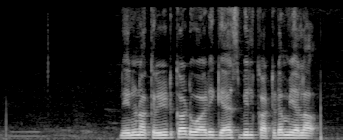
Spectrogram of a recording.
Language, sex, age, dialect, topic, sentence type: Telugu, male, 46-50, Utterandhra, banking, question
